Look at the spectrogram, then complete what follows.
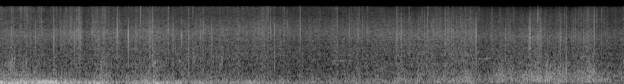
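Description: JGWB Sternfackel Typ A, a handheld star torch, burning with a steady fizzing crackle of sparks.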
